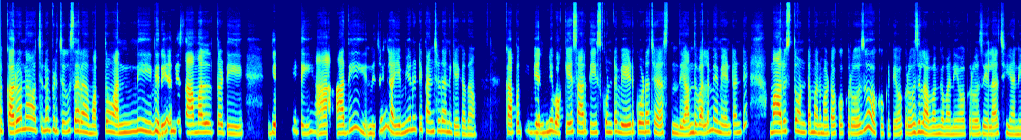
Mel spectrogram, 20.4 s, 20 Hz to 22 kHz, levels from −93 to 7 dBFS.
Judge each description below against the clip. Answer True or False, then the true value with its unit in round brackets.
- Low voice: False (245 Hz)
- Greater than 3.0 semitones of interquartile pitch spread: True (3.7 semitones)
